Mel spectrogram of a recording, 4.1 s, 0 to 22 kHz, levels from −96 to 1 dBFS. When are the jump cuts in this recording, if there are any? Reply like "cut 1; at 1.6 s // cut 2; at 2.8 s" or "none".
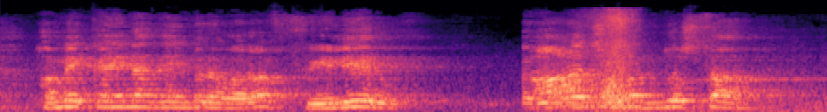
cut 1; at 3.2 s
